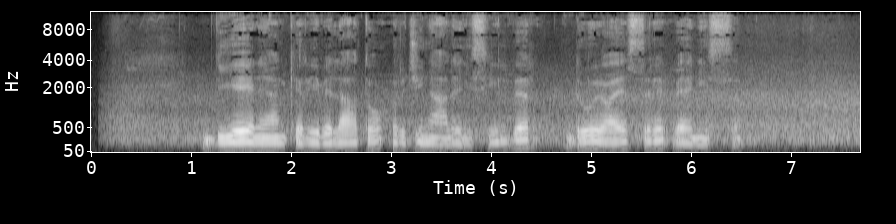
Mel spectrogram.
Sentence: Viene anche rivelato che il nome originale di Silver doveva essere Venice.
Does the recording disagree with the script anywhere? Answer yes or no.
yes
